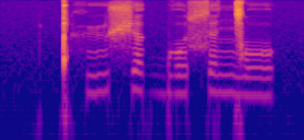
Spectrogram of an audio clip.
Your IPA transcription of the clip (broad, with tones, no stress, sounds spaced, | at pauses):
ǃʰ ʉ˨˦ ʃ ɐ˦ ɡ͡b o˧ s ə˦ ŋ͡ǀ o˧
